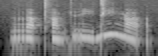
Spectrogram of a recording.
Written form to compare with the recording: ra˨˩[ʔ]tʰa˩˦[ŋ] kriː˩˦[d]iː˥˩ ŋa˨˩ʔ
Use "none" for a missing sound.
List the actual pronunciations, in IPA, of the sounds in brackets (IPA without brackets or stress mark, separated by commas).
ʔ, m, d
